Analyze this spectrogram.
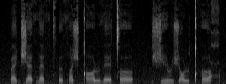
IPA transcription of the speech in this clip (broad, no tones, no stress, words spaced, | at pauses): pæd͡ʒæθ ðæθt͡sʼəθɑʃǃɑɹ ðɛǀʌ | ʃɪɹ ʃɒɹǃʰʌħ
